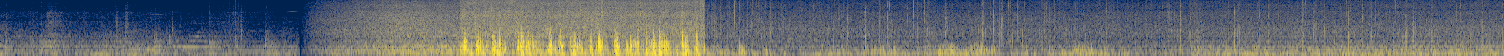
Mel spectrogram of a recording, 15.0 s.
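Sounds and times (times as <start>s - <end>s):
heavy rain pattering: 3.1s - 15.0s
raindrops tapping on umbrella: 4.6s - 15.0s.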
